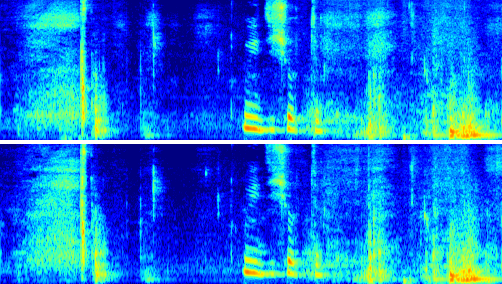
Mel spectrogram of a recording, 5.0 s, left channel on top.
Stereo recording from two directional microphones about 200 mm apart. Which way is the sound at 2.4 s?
35° left (ahead or behind).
